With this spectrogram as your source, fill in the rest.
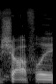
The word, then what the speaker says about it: Schauffele: So I give Schauffele as an easy go, but yeah, I'd say that the correct pronunciation would probably be the first one.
